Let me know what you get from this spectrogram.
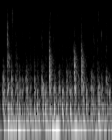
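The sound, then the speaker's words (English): Quick tapping like fingers drumming on a tabletop, a short improvised drum roll with irregular hits, fairly quiet, with no talking over it. “Drum roll, please.”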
